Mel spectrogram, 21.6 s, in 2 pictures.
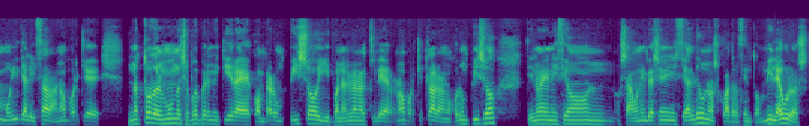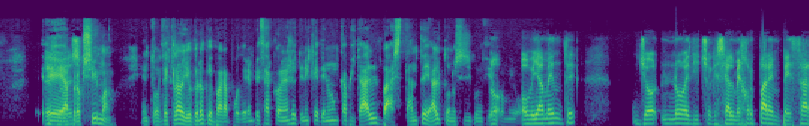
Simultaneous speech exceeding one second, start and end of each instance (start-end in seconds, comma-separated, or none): none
